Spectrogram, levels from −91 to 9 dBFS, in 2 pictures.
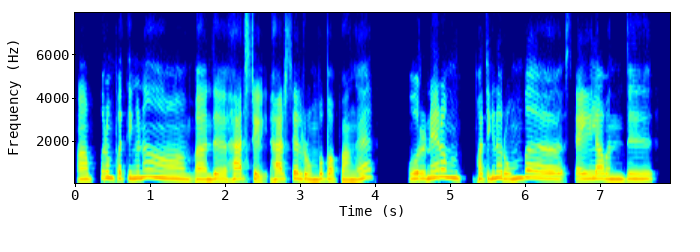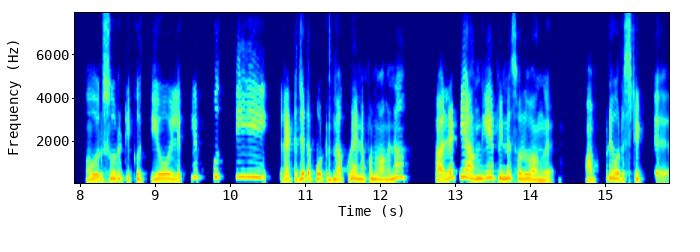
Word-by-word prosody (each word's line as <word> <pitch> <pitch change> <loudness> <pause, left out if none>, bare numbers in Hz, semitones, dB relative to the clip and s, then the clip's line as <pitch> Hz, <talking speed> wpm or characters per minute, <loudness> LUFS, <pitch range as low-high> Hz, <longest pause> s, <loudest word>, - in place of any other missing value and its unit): அப்புறம் 265 +5 -1
பாத்தீங்கன்னா, 275 +4 +1 0.5
ம் - - -4 0.2
அந்த 230 +1 +2 0.2
ஹேர் 255 +1 +2
ஸ்டைல், 245 -7 0
ஹேர் 235 +2 +2
ஸ்டைல் 265 -2 +1
ரொம்ப 220 +2 +2
பாப்பாங்க. 210 -2 0 0.7
ஒரு 270 0 +3
நேரம் 320 +2 +2 0.3
பாத்தீங்கன்னா, 260 +3 +2
ரொம்ப 275 +5 +2 0.6
ஸ்டைலா 255 +2 +1
வந்து, 240 +1 +1 0.7
அ - - -2
ஒரு 220 0 0
சுருட்டி 260 -1 0
குத்தியோ! 235 -1 0
இல்ல 225 -1 -1
கிளிப் 320 +1 -7
குத்தி 350 0 -4 0.6
ரெட்ட 230 +1 0
ஜட 260 +1 +2
போட்டிருந்தா 235 -2 +1
கூட 275 - +3
என்ன 250 - +1
பண்ணுவாங்கன்னா, 245 +3 +1 0.5
கழட்டி 280 +9 +2
அங்கேயே 270 +3 +2
பின்ன 265 0 +4
சொல்லுவாங்க. 215 -5 +2 0.6
அப்பிடி 220 +7 -4
ஒரு 240 - -1
ஸ்ட்ரிக்ட்டு 255 - -4
255 Hz, 135 wpm, -23 LUFS, 230-275 Hz, 0.7 s, பின்ன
